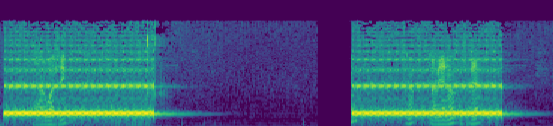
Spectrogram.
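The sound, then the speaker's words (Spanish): A telephone signals an incoming call with two long, steady electronic tones of about two seconds each, loud and separated by a silent gap. “¿Y esto? ¿Entre una llamada?”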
